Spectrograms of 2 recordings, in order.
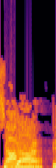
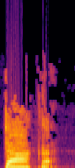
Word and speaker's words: Daqua: It's Daka. It's Daka. – Okay, and it's spelled D-A-Q-U-A.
